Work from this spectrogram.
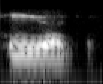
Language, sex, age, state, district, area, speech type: Bengali, male, 18-30, West Bengal, Kolkata, urban, conversation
